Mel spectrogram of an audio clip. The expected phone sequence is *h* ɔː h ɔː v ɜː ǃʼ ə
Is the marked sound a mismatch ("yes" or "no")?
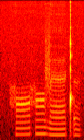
no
